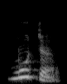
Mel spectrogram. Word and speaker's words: Mutter: is is youu but in German it is U so it is mutter for mother then for sister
